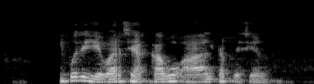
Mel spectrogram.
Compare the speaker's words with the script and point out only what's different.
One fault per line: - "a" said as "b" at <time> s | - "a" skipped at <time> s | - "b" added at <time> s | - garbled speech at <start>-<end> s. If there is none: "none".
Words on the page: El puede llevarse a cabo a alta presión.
none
